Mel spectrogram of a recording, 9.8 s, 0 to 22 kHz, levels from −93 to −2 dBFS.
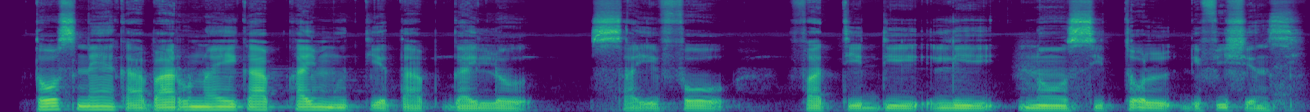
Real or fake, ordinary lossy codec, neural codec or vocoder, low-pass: real; none; none; none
